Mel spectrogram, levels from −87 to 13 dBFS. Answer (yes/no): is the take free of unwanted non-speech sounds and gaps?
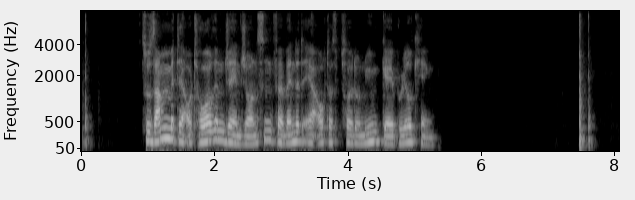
yes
